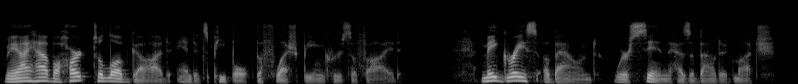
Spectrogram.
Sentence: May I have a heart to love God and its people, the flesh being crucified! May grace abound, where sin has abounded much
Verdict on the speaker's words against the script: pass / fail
pass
